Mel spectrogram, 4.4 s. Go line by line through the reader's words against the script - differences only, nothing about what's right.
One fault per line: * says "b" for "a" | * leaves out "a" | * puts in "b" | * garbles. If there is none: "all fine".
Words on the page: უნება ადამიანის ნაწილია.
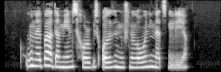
* puts in "ცხოვრების ყველაზე მნიშვნელოვანი"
